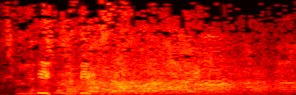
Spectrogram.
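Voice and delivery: short high breathy chuckle; brief amused giggle; laugh. Real, not acted. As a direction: chuckle at the gross story. Laughs at smelly insole story.

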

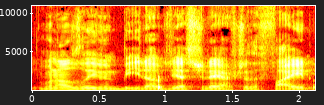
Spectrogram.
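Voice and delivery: ordinary delivery

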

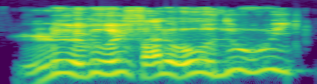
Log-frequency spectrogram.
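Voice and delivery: high, loud, wavering scream; cried out. A narrator's reading. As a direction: shriek it as the terrified gruffalo. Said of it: "cria le gruffalo".

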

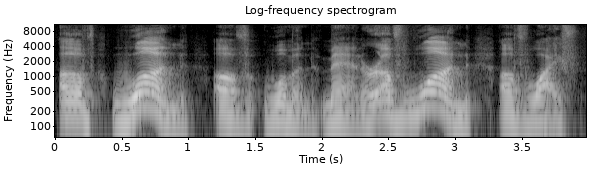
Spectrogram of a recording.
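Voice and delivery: slow, with "one" punched each time; stress on one. Shown as a demonstration. Teacher explaining Greek word order, heavy stress on "one". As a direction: lean long and hard on each "one". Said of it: "the emphasis in this requirement is on one".

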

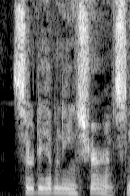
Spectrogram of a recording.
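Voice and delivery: quick mock counter clerk; pharmacist voice. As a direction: rattle it off like a busy pharmacist. Pharmacist voice, retold.

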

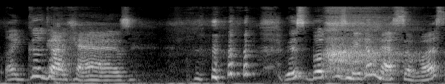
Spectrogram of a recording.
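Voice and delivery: loud, high, overwhelmed; laughing through tears. Real, not acted. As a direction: exclaim half crying, half laughing. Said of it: "we're both crying again".

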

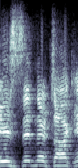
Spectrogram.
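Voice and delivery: ordinary delivery

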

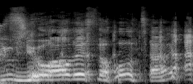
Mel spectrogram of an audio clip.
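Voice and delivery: loud, high, laughing outrage; overacted movie scene. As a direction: ham up the betrayal. Acting Spider-Man movie confrontation.

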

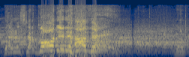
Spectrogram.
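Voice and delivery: loud, high shouted preaching; preaching at full force. Acted. Preacher shouting a warning to the borders of Ghana, full force. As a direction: thunder it at the congregation.

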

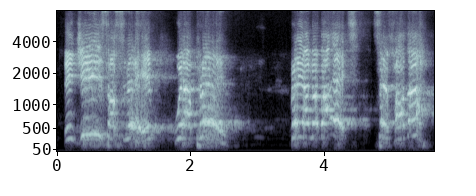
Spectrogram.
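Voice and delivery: loud, emphatic preaching prayer in short bursts; forceful prayer leading. Real, not acted. Preacher pleading with God to reject Satan's plans, forceful prayer. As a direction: cry out each petition with insistence.

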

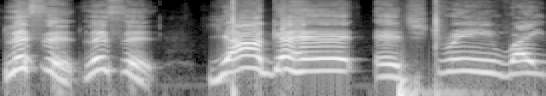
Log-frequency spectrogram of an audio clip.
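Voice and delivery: promo announcement. Acted. Host plugging the guest's new single and album, slow announcer read. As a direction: spell out the dates like a radio plug.

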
